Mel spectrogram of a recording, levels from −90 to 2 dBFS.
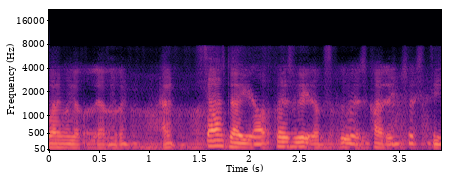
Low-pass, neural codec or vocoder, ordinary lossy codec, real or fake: none; codec, 16 kHz, 0.5 kbps, FreqCodec, smaller model; none; fake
